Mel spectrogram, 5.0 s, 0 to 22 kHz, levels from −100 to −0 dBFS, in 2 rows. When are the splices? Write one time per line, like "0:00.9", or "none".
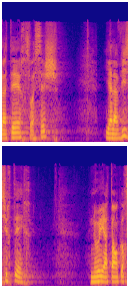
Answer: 0:01.9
